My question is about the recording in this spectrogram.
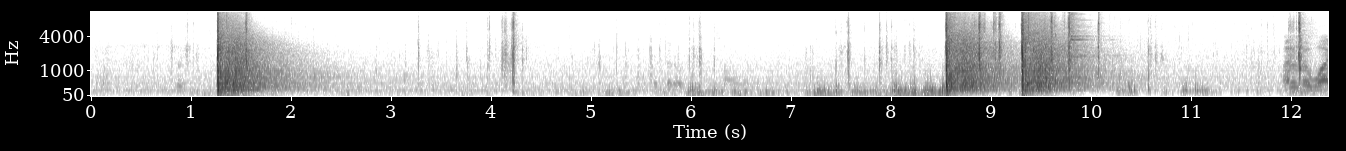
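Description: Pump-action shotgun firing: one loud report with a long echoing tail about a second in, a few light clicks and clatter of the action and shells, then two more loud sharp reports under a second apart near the end.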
